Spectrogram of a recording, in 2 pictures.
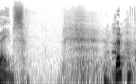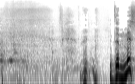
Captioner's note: laughter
